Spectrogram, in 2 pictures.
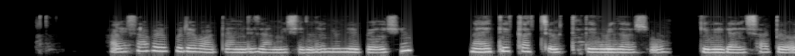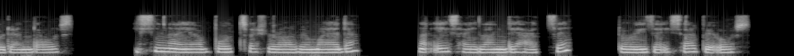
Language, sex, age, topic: Gamo, female, 18-24, agriculture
